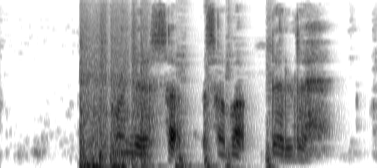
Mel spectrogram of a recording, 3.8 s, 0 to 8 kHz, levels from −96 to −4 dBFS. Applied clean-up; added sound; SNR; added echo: classical method log-MMSE.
